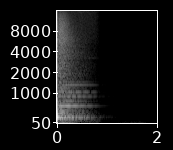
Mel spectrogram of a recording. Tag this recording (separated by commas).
Percussion, Music, Snare drum, Musical instrument, Drum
